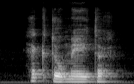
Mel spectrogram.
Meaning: a hectometre (100 m)
- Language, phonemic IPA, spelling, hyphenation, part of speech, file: Dutch, /ˈɦɛk.toːˌmeː.tər/, hectometer, hec‧to‧me‧ter, noun, Nl-hectometer.ogg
